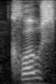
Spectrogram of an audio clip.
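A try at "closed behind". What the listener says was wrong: behind. Close behind. Give me a D at the end.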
